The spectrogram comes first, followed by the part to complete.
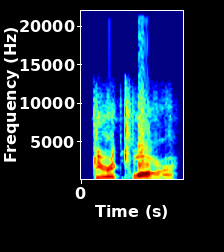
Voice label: "Directoire", American

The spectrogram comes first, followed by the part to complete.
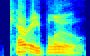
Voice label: "Kerry blue", American

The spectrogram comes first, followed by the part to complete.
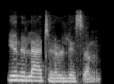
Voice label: "unilateralism", Indian

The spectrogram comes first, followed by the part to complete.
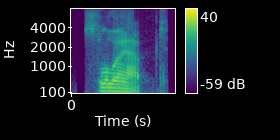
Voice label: "slept", American

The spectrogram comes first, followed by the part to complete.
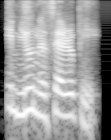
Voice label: "Immunotherapy", Indian

